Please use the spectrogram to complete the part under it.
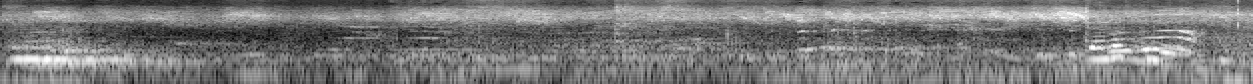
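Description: Ducks and other birds at the Hurghada Grand Aquarium give scattered clucks and calls, with a brief flurry of quacking near the end over a busy background and some indistinct voices.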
